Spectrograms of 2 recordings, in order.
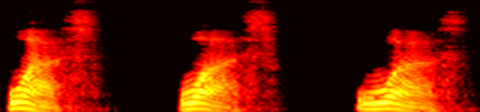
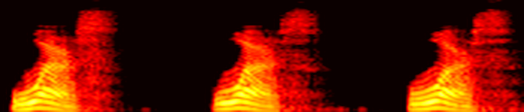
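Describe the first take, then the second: No difference in how they are said.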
